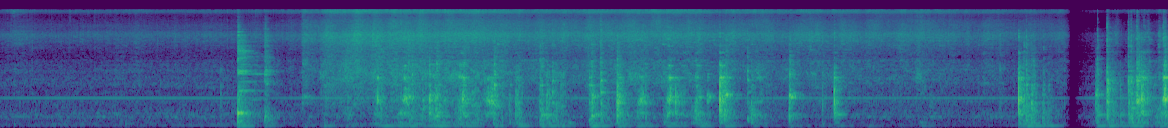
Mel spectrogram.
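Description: Onion and spice masala frying in a hot kadhai while a spatula stirs it, with a sizzling hiss and repeated sharp scrapes and knocks of the spatula against the pan. It is faint for the first three seconds, then a knock, and the sizzle and stirring run on until a brief cut to silence near the end.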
